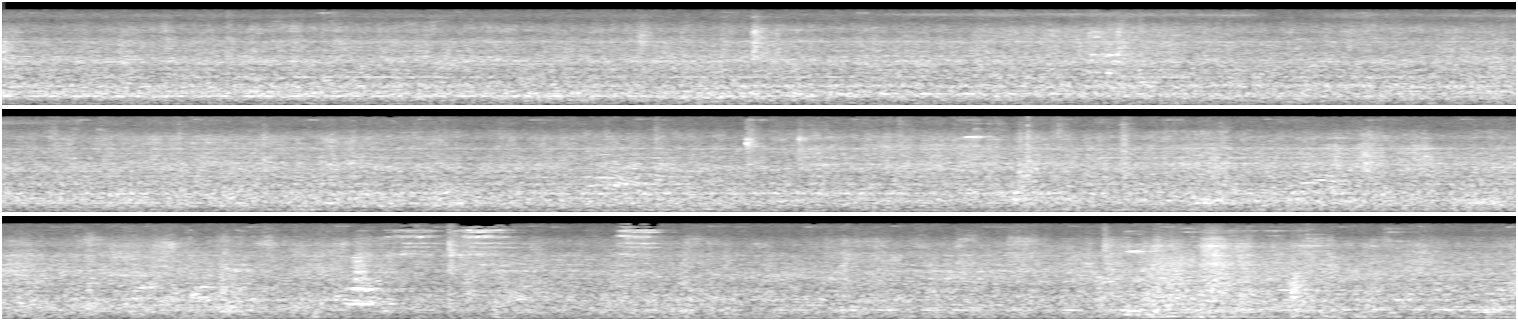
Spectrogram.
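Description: Heritage railway carriage rolling slowly on its rails, a steady running rumble of wheels and track with scattered clicks over rail joints, heard through an open carriage window.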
